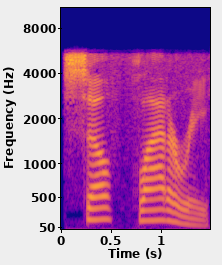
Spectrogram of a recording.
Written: self-flattery

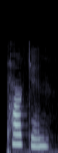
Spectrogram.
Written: parkin

